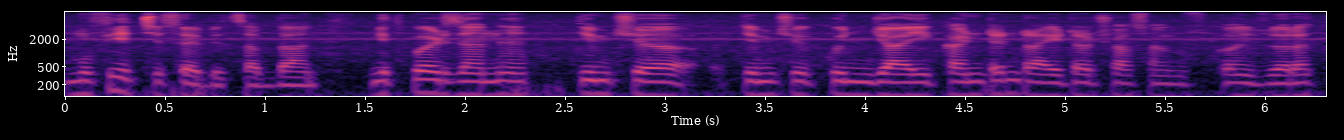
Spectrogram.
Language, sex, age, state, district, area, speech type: Kashmiri, male, 30-45, Jammu and Kashmir, Srinagar, urban, spontaneous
